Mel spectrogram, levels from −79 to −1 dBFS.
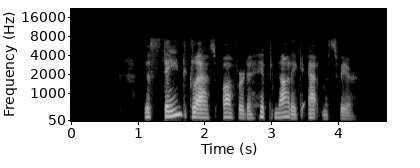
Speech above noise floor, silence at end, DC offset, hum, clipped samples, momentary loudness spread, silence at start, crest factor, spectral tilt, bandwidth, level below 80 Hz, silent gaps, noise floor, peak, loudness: over 63 dB; 0.5 s; under 0.1%; none; under 0.1%; 13 LU; 1.1 s; 24 dB; -5.5 dB/octave; 7.8 kHz; -70 dBFS; none; under -90 dBFS; -6 dBFS; -28 LUFS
